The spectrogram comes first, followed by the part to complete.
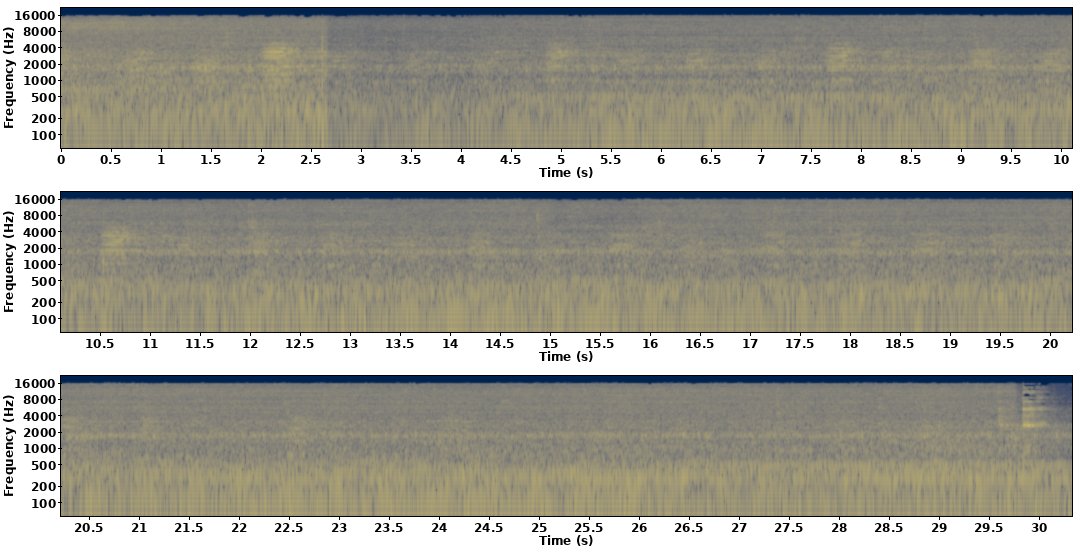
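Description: Live electronic drone music played loud: a dense, sustained drone of steady low tones over a rumbling noise bed. The sound dips briefly a little over two seconds in, then carries on.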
